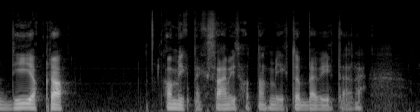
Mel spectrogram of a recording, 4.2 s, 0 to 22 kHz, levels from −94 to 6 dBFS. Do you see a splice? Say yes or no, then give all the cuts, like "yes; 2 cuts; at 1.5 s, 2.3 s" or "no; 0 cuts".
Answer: no; 0 cuts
